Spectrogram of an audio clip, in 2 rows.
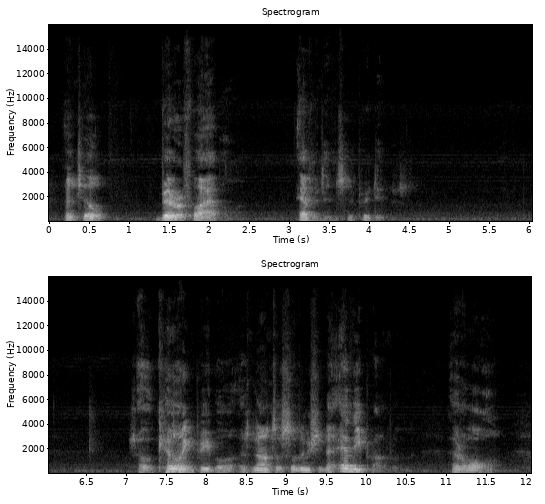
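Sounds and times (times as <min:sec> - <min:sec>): faint steady low hum: 0:00.0 - 0:12.0
small click: 0:05.7 - 0:06.7.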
